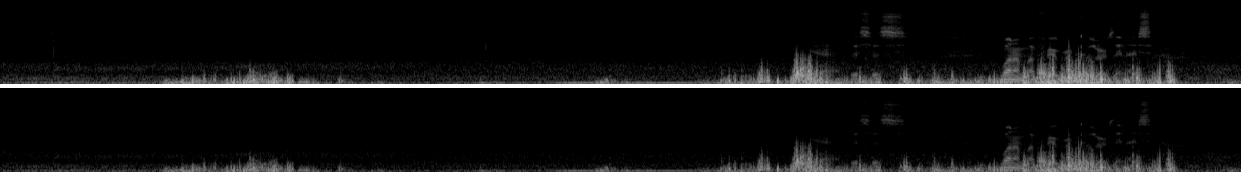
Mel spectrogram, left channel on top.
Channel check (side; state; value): right; quieter; 5.8 dB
